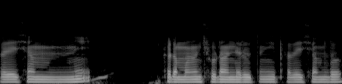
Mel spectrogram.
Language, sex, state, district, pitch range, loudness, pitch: Telugu, male, Andhra Pradesh, Guntur, 115-120 Hz, -30 LUFS, 115 Hz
